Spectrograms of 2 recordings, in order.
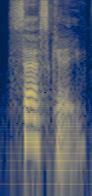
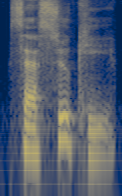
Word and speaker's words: Sasuke: monster of the weak sasuke which is mispronounced in the english dub as sasuki which is let's just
